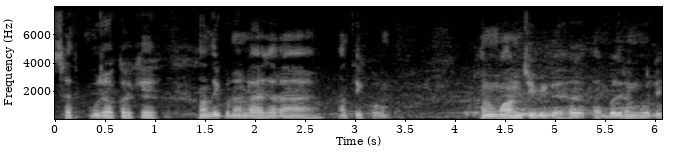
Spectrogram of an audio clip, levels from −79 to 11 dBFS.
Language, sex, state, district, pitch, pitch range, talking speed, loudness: Hindi, male, Bihar, Purnia, 120 Hz, 115-125 Hz, 160 wpm, -16 LUFS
